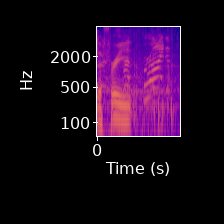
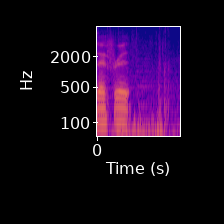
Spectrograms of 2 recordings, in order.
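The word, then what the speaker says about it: Ifrit: English is efreet. American is efrit.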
